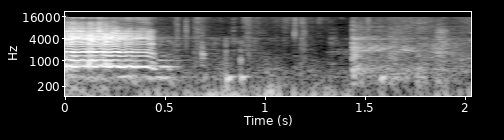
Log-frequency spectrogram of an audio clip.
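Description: Goat bleating: one wavering call that ends about half a second in, followed by quieter low background noise.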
